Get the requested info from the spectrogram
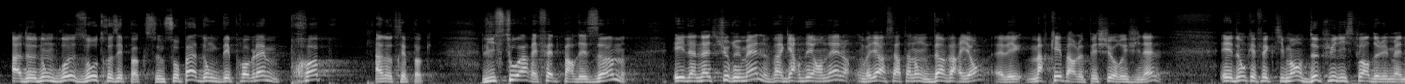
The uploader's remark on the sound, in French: Conférence introductive de l'université d'été Academia Christiana 2017 sur la reconquête.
